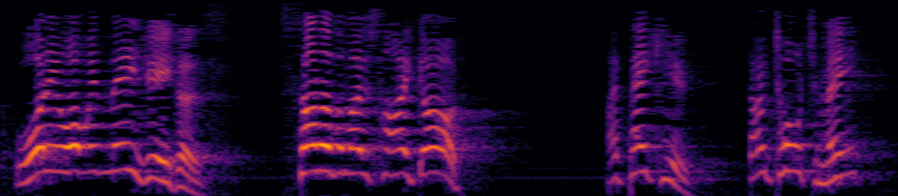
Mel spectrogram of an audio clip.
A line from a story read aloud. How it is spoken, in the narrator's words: he cried out and fell at his feet, shouting at the top of his voice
